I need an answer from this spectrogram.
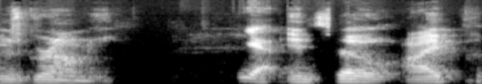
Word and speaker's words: Grahme: And somebody said, by the way, that's Graham. I'm like, well, his name is Grommy. So I changed it, Grahme, which if you do an internet search, it still says it's pronounced Graham.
